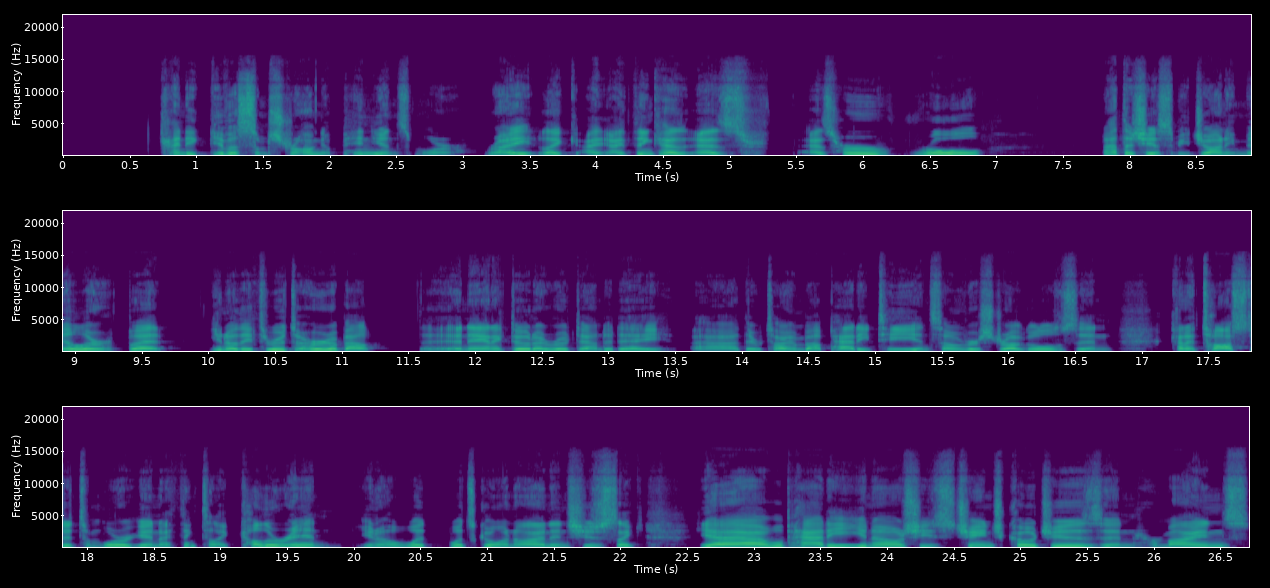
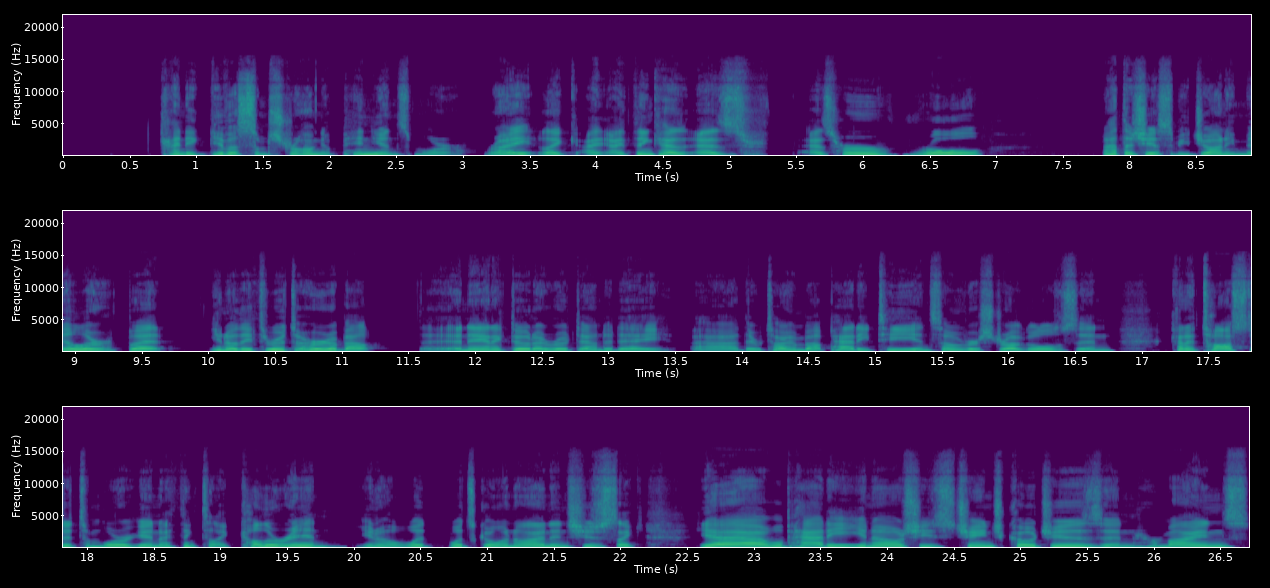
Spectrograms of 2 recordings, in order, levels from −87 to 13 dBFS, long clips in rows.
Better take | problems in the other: second | thin; somewhat; fading below 300 Hz

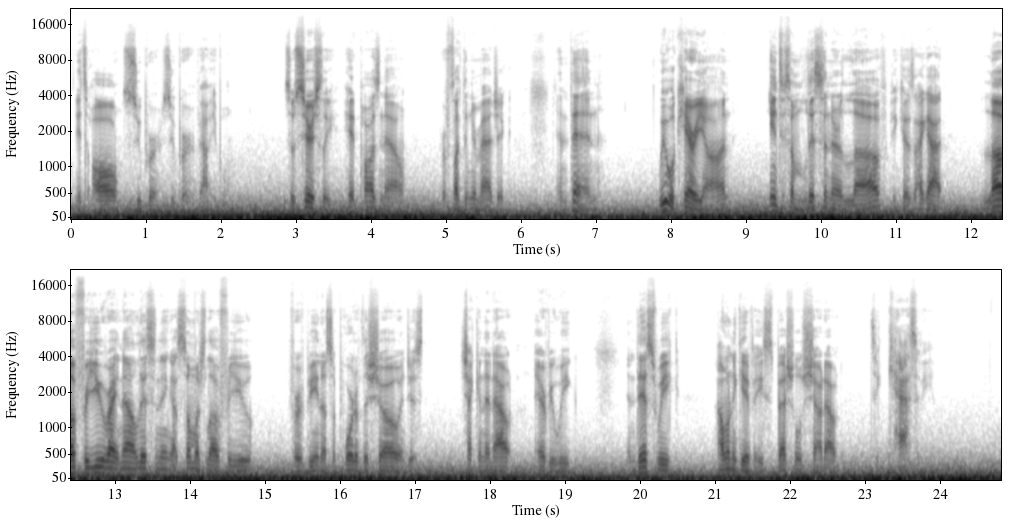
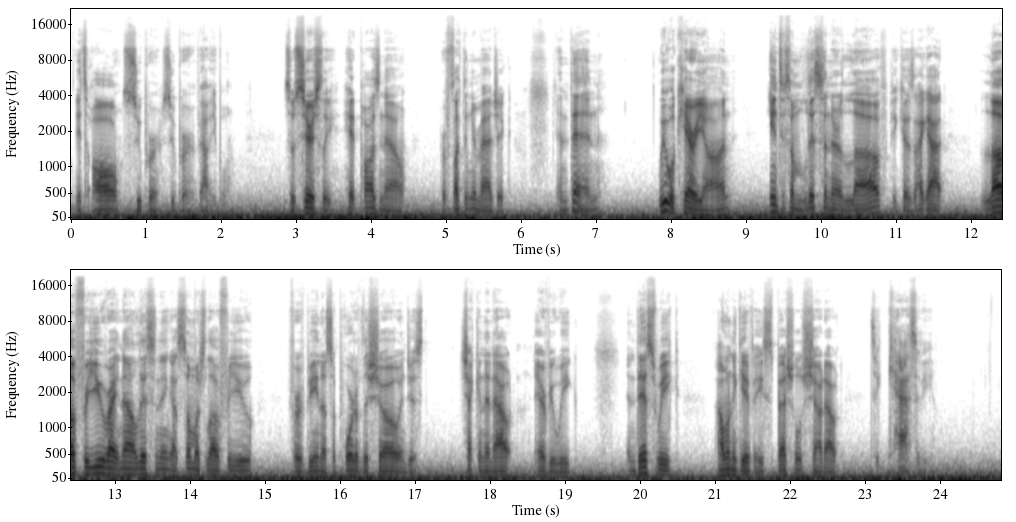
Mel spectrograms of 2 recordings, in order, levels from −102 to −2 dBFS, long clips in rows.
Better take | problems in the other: second | low rumble; loud; throughout; 9 dB below the speech; faint in the second

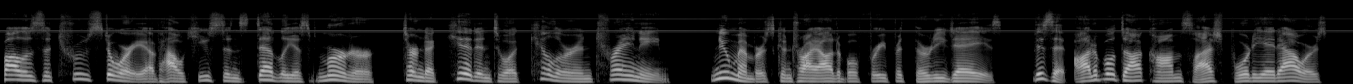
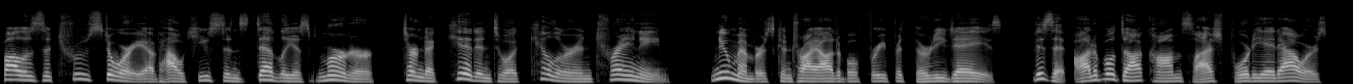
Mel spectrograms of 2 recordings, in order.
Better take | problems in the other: second | high-pitched whine; faint; throughout; 5 kHz, 25 dB below the speech

